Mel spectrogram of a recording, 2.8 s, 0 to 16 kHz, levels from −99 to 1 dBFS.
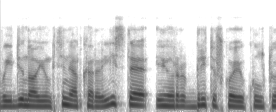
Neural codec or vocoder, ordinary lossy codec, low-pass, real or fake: codec, 16 kHz, 8 kbps, FunCodec, trained on LibriTTS, 25 frames a second; Opus, 32 kbps; 7.2 kHz; fake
